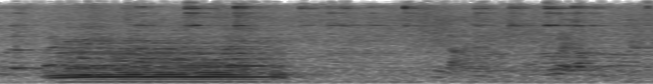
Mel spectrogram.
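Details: Cattle in a pen holding a thousand head at Sumber Ternak Farm. One low, steady moo with a rich tone lasts nearly two seconds, then gives way to quieter barn noise and faint background sounds.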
